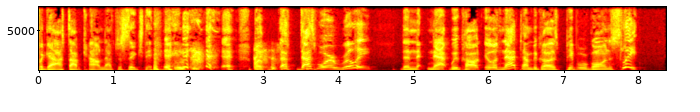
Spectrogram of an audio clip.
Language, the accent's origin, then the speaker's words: English; Terre Haute, Indiana, United States; And remember, my hometown is Terre Haute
